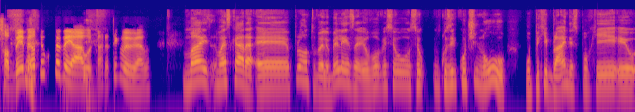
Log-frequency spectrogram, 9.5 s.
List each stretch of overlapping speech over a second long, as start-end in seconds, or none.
none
